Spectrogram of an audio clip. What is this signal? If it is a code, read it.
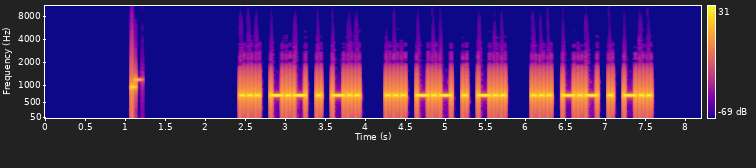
Morse code, heard as a keyed tone, about 25 wpm, 700 Hz. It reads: SKED SKED SKED
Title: Abbreviations Repeated 3x - 25wpm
